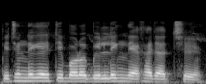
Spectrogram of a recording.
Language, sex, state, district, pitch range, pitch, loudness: Bengali, male, West Bengal, Cooch Behar, 130-155 Hz, 140 Hz, -14 LUFS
